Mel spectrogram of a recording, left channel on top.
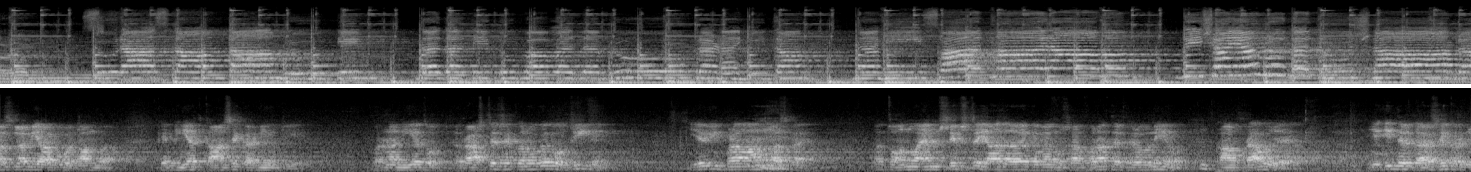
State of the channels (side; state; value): both; different; correlation 0.00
